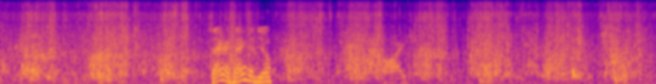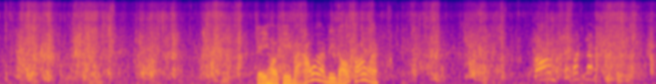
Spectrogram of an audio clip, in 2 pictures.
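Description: Water splashes and sloshes in steady, repeated surges.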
